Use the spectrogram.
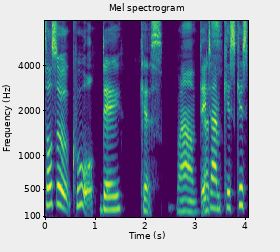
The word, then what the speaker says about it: Dacus: my God yeah do is it day kiss yeah it's day kiss yeah like daytime kiss kiss day Lucy daytime kiss kiss a little bit it helps right that it's also cool day kiss wow wow daytime kiss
